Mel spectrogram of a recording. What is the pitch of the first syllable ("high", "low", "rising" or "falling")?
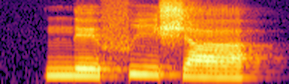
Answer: low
